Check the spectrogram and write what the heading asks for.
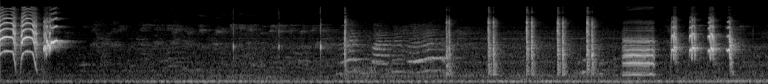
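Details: Javan myna singing energetically, a song used to lure birds: a loud harsh ringing burst, a quiet pause, then scattered sharp clicks, a short warbled phrase, a buzzy note and crisp ticking notes.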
